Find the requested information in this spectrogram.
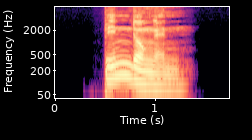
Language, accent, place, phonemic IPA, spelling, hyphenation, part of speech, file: German, Germany, Berlin, /ˈbɪndʊŋən/, Bindungen, Bin‧dun‧gen, noun, De-Bindungen.ogg
- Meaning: plural of Bindung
